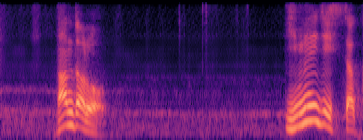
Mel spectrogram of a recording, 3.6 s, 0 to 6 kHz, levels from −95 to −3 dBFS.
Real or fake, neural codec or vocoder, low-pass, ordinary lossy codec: fake; codec, 24 kHz, 1.2 kbps, DualCodec; 5.4 kHz; none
